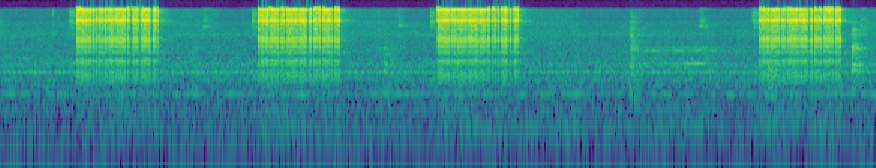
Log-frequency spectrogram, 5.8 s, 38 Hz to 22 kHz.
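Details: Four half-second bursts of high-pitched buzzing over room hum: fractional CO2 laser pulses on a non-hypertrophic part of a male patient's accidental hand scar, after topical anesthesia and mesotherapy.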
